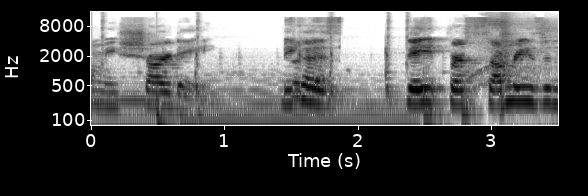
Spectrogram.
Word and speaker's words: Sade: They can say two syllables, Sade. And I said, it's ever since that day, I've said, my name is Sade.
